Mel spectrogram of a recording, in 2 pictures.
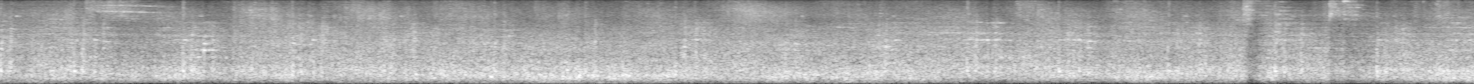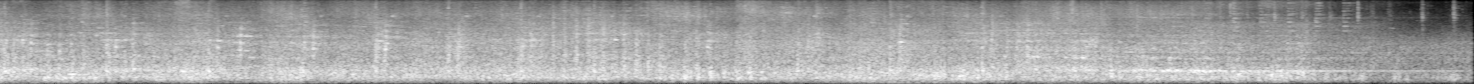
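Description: Double-stack intermodal container cars rolling past at speed: a steady rumble with the clickety-clack of steel wheels over the rails. The sound falls away near the end as the last car clears.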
